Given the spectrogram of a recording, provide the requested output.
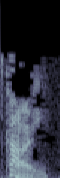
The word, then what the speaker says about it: Kotb: Nobody knows how to say her last name, but it's Kotb.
